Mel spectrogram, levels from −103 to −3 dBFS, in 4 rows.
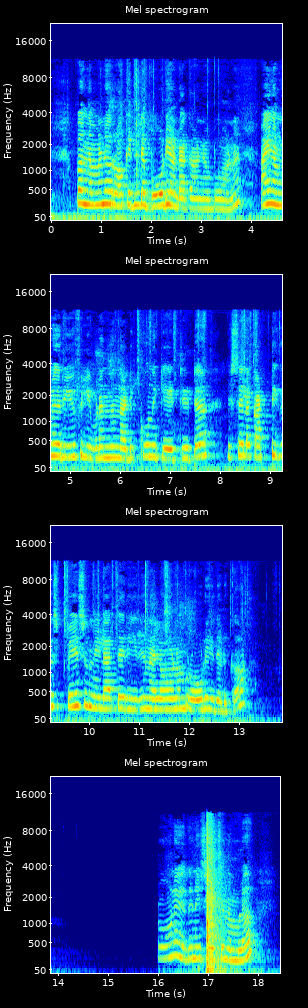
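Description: From start to finish the whole thing runs slow and low, the classic wrong sample rate problem. Everything plays at about 0.73 times normal speed and sits roughly 5.5 semitones flat, with tempo and pitch dragged down together by the same ratio. That pairing fits audio captured at 44.1 kHz being clocked out at 32 kHz with no conversion, so the sound feels heavy and sluggish throughout.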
